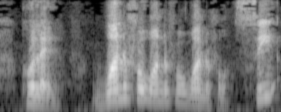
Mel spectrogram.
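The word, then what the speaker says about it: Collet: sure I am cuz they in France you don't pronounce the the team cool a wonderful wonderful wonderful CE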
